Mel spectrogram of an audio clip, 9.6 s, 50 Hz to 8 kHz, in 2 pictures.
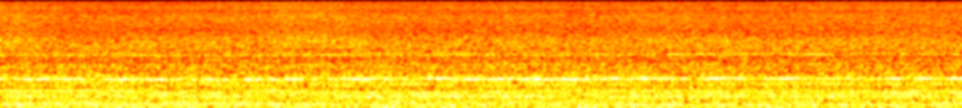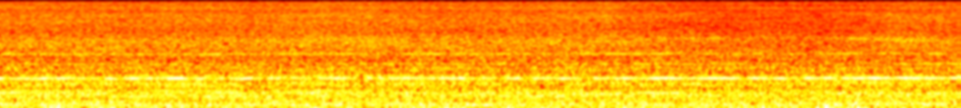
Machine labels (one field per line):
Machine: fan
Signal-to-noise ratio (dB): -6 dB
